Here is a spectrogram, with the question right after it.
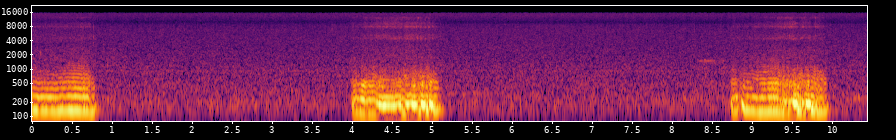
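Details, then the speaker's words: Snoring during sleep: three slow, low, rumbling snores about four seconds apart, roughly 13 a minute, in a quiet room. "Peanut is snoring."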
